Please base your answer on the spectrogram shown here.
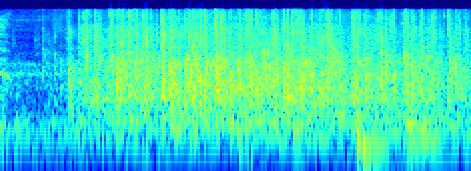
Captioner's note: audience applauds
